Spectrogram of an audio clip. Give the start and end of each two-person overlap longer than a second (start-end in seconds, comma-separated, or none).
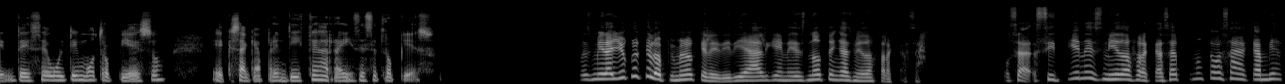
none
